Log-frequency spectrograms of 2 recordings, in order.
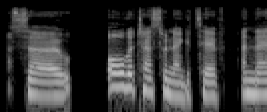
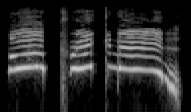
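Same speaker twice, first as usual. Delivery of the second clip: high, louder cry through tears; sobbing announcement; 6 dB louder than usual. Retold or imitated. Telling husband the news while crying, high tearful cry. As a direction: wail it out in happy tears.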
